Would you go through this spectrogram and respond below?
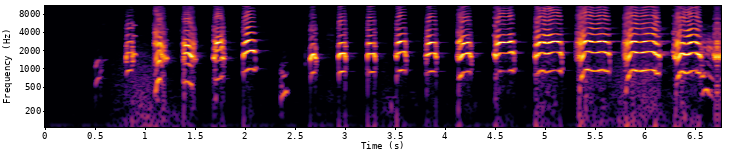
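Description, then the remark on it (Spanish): A person imitates a monkey call with a rapid string of short hooting bursts that speed up and climb in pitch and loudness, ending in shrill, strained cries. “Me he acordado de un mono.”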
